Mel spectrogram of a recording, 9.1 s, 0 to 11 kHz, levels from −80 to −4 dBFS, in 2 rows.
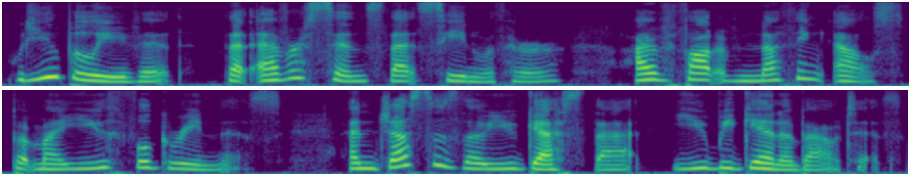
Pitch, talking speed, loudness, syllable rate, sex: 220 Hz, 210 wpm, -21 LUFS, 5.8 syllables/s, female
